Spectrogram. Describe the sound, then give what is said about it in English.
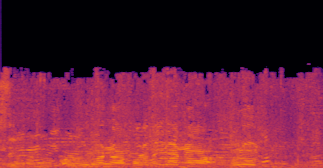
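A dense crowd of thousands in Kolkata pushes and shoves at a gleaming white Thai temple while men and women in khaki uniforms try to control them. Many overlapping voices murmur and chatter, blending into a steady, loud hubbub with no single speaker standing out. “Men and women in khaki uniforms are trying to do crowd control as thousands push and shove.”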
